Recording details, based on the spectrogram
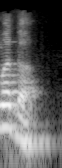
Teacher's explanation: When I say mother, then you can sense, you can perceive that I am dropping the final r.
